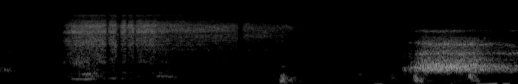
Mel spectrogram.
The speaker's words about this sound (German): Und tief in den Bauch atmen. Okay. Und dann fang an, tief in den Bauch rein zu atmen, in die Brust, in den Kopf und ausatmen.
